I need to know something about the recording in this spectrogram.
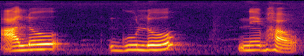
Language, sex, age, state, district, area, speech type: Bengali, female, 30-45, West Bengal, Howrah, urban, read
